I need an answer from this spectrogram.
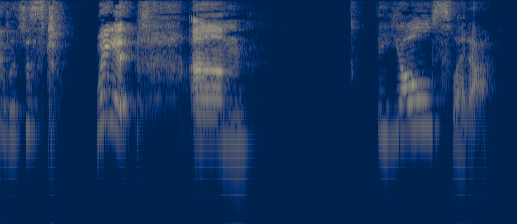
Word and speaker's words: Jeol: The Jeol sweater. It's spelt J-E-O-L, like Joel, but the other 2 are flipped around.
